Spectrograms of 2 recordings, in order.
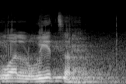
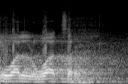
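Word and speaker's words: وَالْوَتْرِ: wasyaf'i Wal watr dalam bacaan riwayat lain dibacanya bukan wasyafi Wat tapi Wal witr tapi dari riwayat hafaz anasim yaitu yang kita baca sehari-hari itu riwayat hafz an asim itu wasyaf'i Wal watr dibacanya fathah demi yang genap dan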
